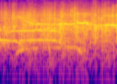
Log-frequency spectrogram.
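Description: An audience gives a round of applause welcoming a guest speaker, a dense, steady wash of many hands clapping at an even loudness throughout, with no clear individual claps standing out.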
